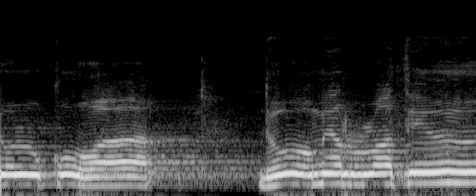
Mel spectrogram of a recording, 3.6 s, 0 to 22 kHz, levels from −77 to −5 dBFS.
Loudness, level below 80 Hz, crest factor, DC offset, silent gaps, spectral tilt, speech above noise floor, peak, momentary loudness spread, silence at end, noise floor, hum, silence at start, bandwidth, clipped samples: -19 LUFS; -54 dBFS; 8 dB; under 0.1%; none; -9 dB/octave; 22 dB; -10 dBFS; 16 LU; 0 s; -39 dBFS; none; 0 s; 6.6 kHz; under 0.1%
